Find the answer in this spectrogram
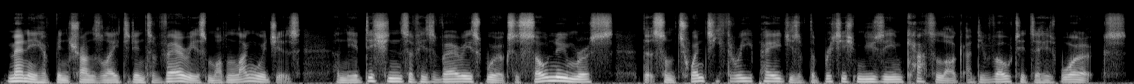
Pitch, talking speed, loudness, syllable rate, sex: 115 Hz, 175 wpm, -18 LUFS, 5.4 syllables/s, male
